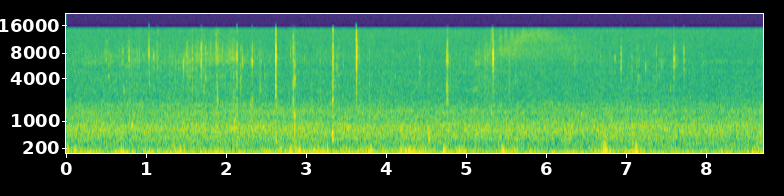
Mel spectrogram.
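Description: A fishing reel clicks and whirs close by.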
